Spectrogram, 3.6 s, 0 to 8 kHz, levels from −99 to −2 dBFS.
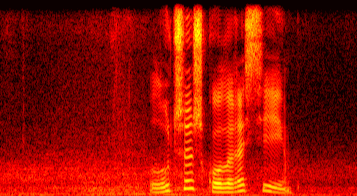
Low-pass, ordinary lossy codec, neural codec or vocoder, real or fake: none; none; none; real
